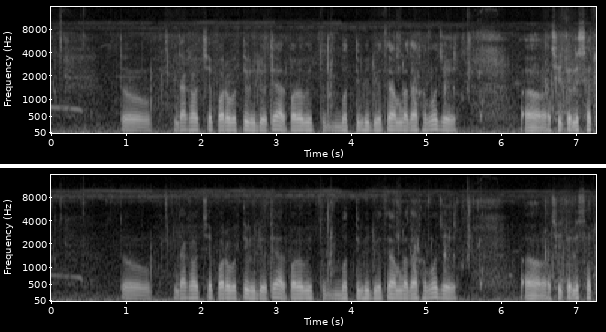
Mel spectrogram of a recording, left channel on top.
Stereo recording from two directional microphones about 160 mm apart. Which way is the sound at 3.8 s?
20° right (ahead or behind).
